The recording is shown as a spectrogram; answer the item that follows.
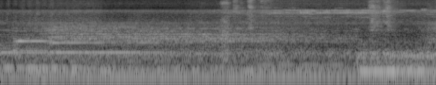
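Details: A steady low rumble like a passing vehicle or train fills the recording, with faint tonal hum above it. No animal voice stands out.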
